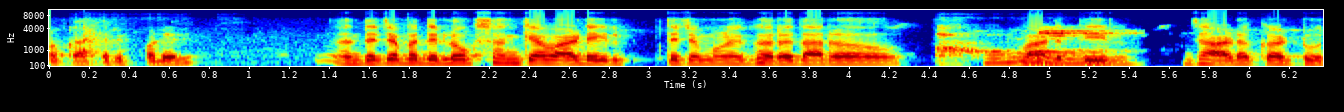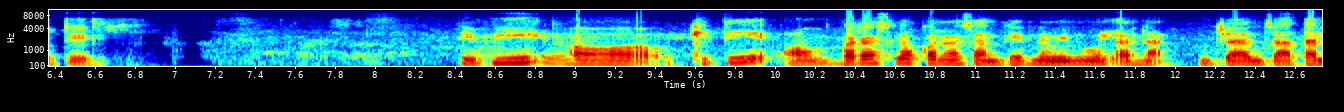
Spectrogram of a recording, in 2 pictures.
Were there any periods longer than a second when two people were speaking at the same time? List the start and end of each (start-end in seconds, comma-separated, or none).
none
